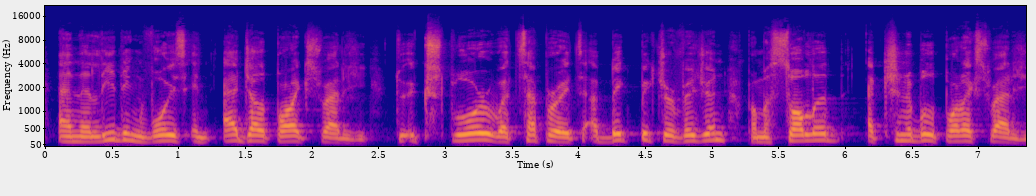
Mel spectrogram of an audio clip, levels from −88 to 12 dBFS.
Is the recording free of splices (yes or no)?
yes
